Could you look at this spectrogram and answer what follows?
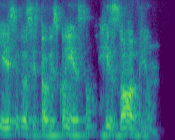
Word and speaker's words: Rhizobium: esse você talvez conheço rhizobium é tão penúltima sílaba é uma vogal seguida advogado joga a tônica na penúltima a e se nada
